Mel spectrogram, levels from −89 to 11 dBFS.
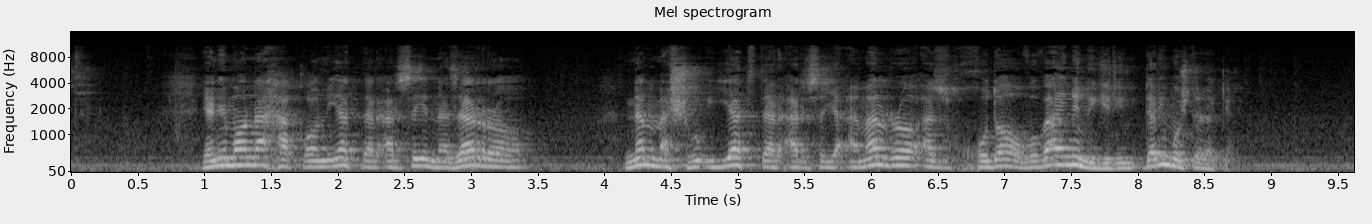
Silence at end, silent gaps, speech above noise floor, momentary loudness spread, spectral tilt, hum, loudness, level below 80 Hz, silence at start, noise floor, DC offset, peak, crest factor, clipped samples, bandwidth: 0 s; none; 22 dB; 11 LU; -7 dB/octave; none; -22 LUFS; -56 dBFS; 0 s; -44 dBFS; under 0.1%; -8 dBFS; 16 dB; under 0.1%; 11 kHz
